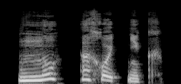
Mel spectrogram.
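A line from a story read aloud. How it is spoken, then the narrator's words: Playful, slightly irritated, over phone. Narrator (Russian): Голос в трубке звучал игриво, хотя и слегка раздраженно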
